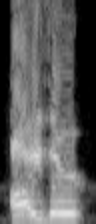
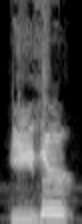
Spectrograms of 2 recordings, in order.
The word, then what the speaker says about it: either: say well you can think about that so either either neither neither try another one all right so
